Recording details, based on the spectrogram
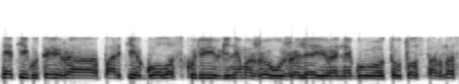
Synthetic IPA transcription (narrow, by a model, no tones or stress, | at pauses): nʲɛt̪jɛɪɡʊt̪ɐɪiːɾɐpɑːɾʲt̪ʲɪjɛɡoːlˠɐskʊɾʲɪɪɾʲɡʲɪnʲɛmɐʒɐɪʊʒɐlʲɛiːɾɐnʲɛɡʊt̪ɐʊt̪oːst̪ɐɾnɐs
